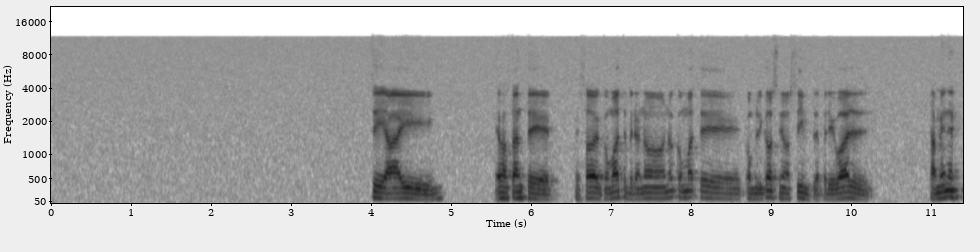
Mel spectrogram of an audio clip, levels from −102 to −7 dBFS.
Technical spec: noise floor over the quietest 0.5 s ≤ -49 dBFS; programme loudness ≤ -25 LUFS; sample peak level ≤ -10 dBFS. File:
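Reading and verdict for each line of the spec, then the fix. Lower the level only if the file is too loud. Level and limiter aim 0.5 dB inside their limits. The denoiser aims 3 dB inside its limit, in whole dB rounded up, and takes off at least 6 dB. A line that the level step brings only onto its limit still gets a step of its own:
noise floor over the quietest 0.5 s -42 dBFS: fail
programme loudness -23.0 LUFS: fail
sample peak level -6.0 dBFS: fail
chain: noise reduction 8 dB, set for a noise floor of -42 dBFS; trim -2.5 dB; peak limiter -10.5 dBFS

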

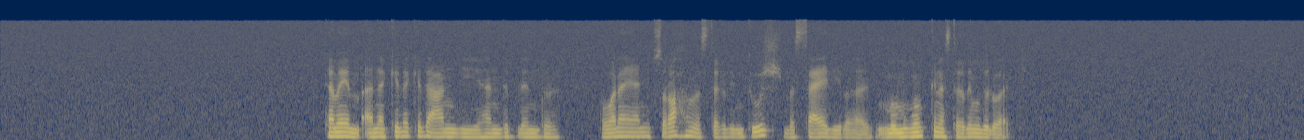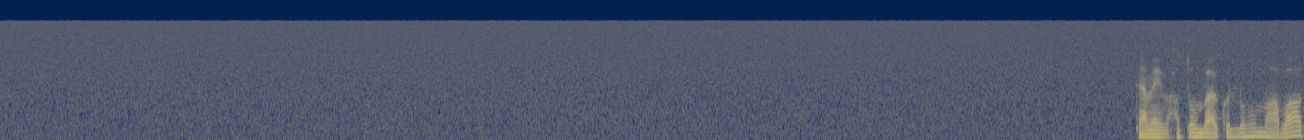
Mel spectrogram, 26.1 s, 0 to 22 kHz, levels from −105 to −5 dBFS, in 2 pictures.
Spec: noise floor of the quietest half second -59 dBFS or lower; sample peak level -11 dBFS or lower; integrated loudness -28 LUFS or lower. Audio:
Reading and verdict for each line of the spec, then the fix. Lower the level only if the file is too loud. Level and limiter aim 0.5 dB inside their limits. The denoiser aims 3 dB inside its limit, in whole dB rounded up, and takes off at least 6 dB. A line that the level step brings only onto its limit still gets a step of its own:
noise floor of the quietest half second -53 dBFS: fail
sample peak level -14.0 dBFS: pass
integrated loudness -33.0 LUFS: pass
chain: noise reduction 9 dB, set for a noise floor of -53 dBFS

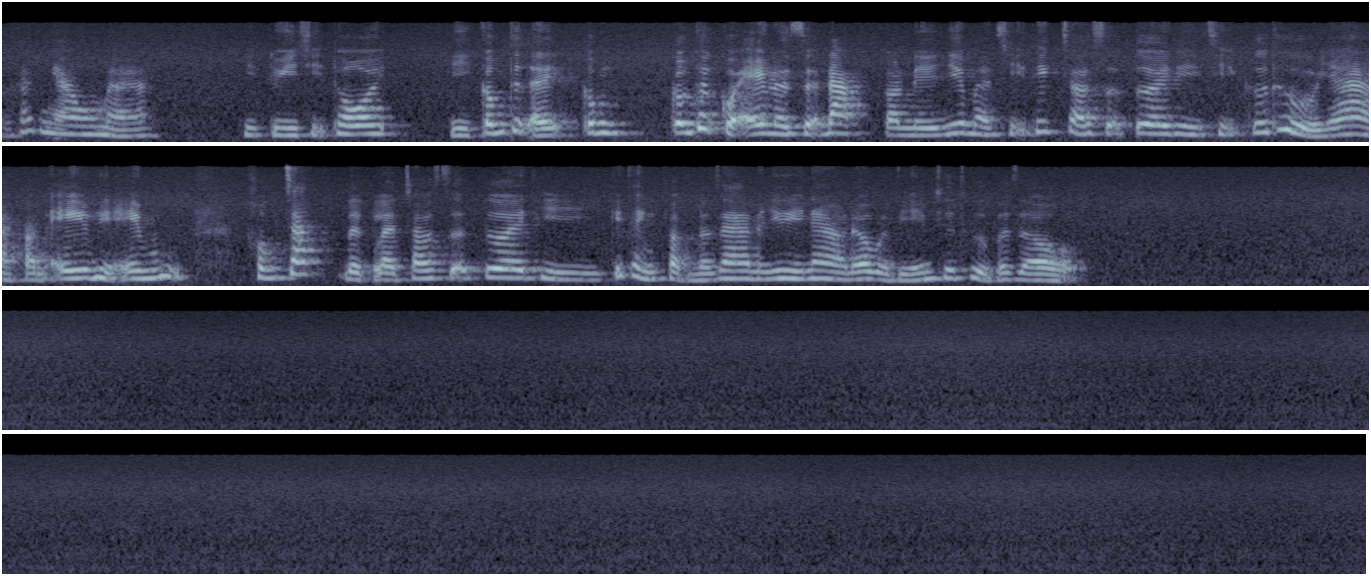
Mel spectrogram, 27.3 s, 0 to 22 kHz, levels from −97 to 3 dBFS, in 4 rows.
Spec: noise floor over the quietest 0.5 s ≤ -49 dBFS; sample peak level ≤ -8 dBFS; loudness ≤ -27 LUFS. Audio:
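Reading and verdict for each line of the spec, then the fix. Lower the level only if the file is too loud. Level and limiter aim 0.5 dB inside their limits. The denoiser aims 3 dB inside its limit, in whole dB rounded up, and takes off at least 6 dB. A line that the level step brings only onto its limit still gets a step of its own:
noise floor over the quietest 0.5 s -57 dBFS: pass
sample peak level -12.5 dBFS: pass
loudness -32.0 LUFS: pass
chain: none needed

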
